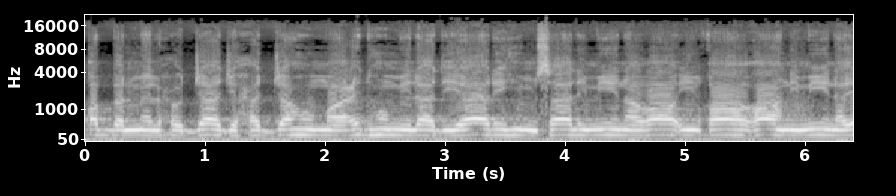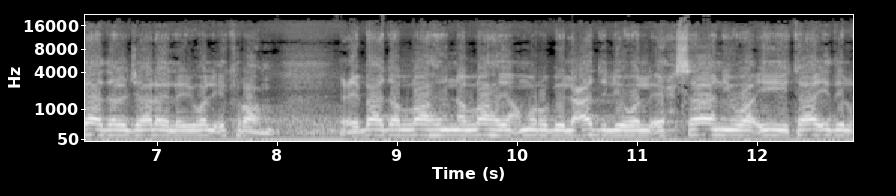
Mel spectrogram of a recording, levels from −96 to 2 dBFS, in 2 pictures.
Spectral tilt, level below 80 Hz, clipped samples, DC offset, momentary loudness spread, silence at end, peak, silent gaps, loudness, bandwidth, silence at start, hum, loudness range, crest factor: -5 dB/octave; -30 dBFS; under 0.1%; under 0.1%; 4 LU; 0 s; -2 dBFS; none; -12 LUFS; 19.5 kHz; 0 s; none; 2 LU; 8 dB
